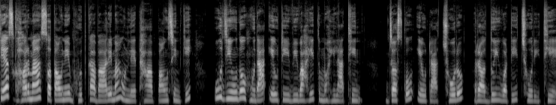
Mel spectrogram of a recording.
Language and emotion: Nepali, neutral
